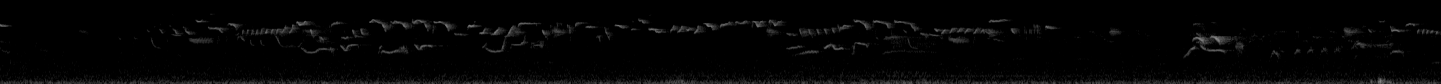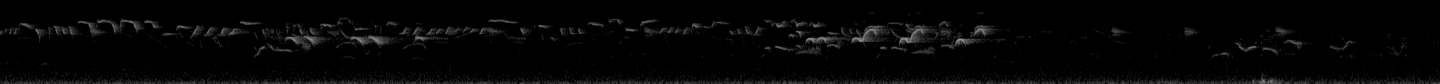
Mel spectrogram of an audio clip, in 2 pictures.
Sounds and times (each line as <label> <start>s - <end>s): blackbird 1.4s - 28.8s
